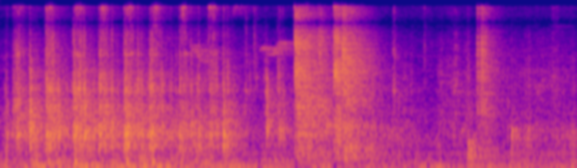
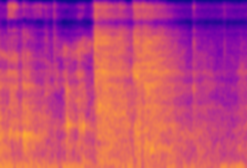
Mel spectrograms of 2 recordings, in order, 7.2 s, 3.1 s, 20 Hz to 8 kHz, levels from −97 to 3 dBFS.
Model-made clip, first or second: second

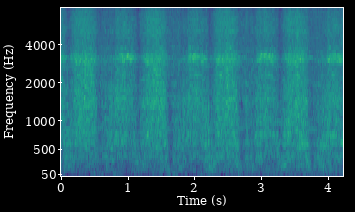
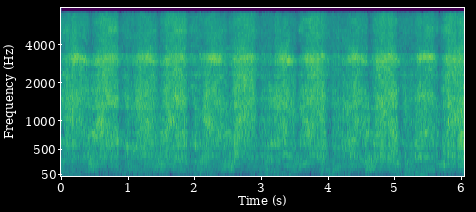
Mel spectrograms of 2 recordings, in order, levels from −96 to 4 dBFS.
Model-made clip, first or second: second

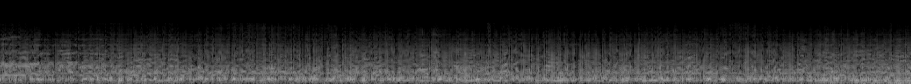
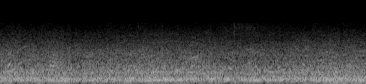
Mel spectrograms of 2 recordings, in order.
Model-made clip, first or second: first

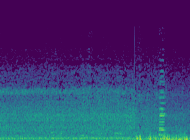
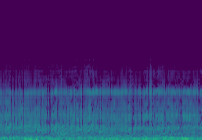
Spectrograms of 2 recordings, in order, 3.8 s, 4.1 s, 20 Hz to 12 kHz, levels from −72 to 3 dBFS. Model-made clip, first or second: second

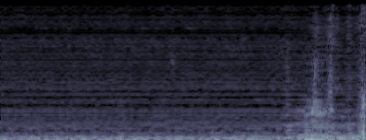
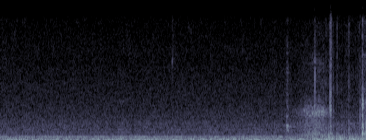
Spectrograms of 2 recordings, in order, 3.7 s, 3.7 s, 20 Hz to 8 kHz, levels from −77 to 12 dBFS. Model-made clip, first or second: first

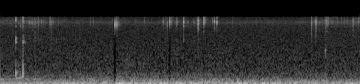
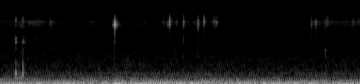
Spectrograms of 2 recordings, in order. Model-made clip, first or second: second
